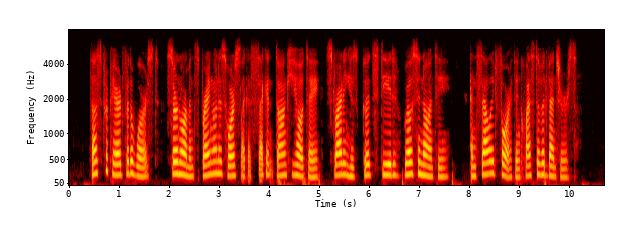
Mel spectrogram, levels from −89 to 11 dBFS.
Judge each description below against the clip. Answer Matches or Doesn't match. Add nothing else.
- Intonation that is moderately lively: Matches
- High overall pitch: Matches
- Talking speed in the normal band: Matches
